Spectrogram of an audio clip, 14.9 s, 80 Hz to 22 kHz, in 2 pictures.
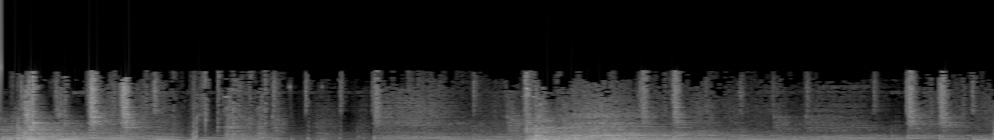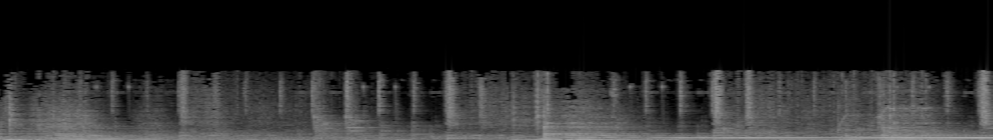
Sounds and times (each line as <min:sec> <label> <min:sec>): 0:00.0 pad 0:10.2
